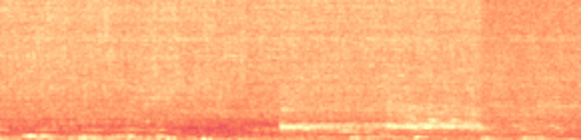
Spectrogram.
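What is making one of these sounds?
Water runs from a tap.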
